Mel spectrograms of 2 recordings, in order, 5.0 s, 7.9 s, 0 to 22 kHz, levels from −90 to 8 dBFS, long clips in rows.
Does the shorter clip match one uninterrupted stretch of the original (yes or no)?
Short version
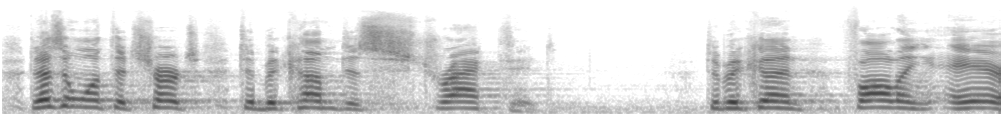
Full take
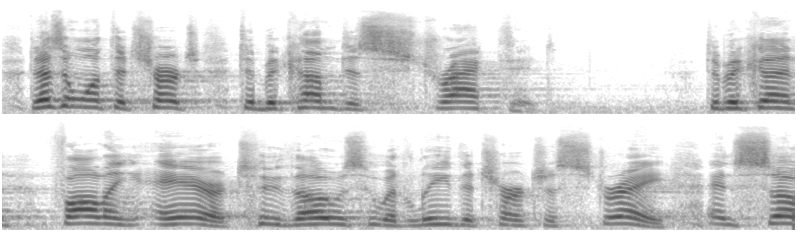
yes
